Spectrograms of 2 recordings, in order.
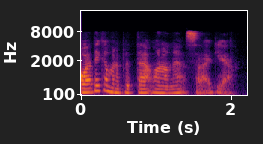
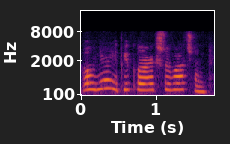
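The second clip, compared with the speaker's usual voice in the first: bright little imitated cheer, pitched higher; mock excited; 7 semitones higher than usual. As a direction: act out getting excited about viewers. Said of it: "I'm like".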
